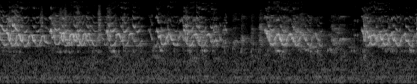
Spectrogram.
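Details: Pet budgies in a happy colony at feeding time, father budgie feeding two baby budgies as others wait their turn; continuous buzzy, twittering chatter in surges roughly once a second.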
